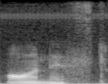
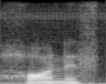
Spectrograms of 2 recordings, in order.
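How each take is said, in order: First: The word begins directly with a vowel. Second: The word begins with an h sound. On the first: The speaker calls it right. "ಎಚ್ is silent there, so we have to pronounce ಆನೆಸ್ಟ್" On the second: The speaker calls it wrong. "ಇಲ್ಲಿ ಕೆಲವರು ಎಚ್ O N E S ಟಿಯನ್ನು ಹಾನೆಸ್ಟ್ ಅಂತ ಹೇಳ್ತಾರೆ"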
